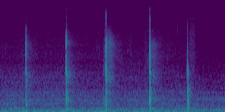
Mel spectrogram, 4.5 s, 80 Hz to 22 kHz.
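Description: Slow, evenly spaced footsteps, five sharp clicks about one every 0.8 seconds, over a low steady hum.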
